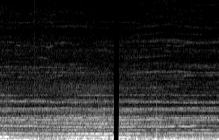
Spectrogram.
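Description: Dark film-score drone of several dissonant tones held steadily over a low rumble, horn-like in colour, cut off by a split-second dropout a little past halfway.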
